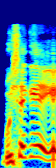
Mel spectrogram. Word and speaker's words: Bouïssaguet: Bouïssaguet, yeah, that's good.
